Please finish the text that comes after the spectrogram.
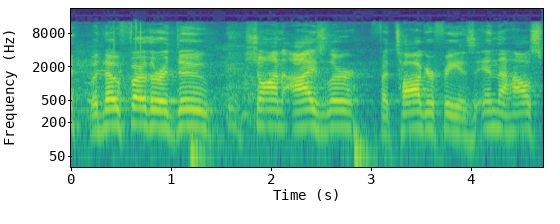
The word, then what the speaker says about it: Eisler: The E's silent, so people usually Okay.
